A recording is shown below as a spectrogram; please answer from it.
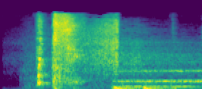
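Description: A person sneezing once, sharply. Just after it comes a deep boom, the loudest sound, and a held music drone comes in and carries on.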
